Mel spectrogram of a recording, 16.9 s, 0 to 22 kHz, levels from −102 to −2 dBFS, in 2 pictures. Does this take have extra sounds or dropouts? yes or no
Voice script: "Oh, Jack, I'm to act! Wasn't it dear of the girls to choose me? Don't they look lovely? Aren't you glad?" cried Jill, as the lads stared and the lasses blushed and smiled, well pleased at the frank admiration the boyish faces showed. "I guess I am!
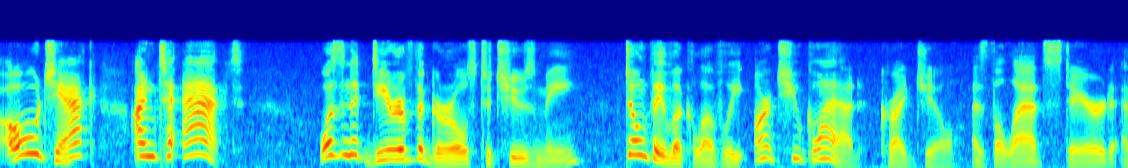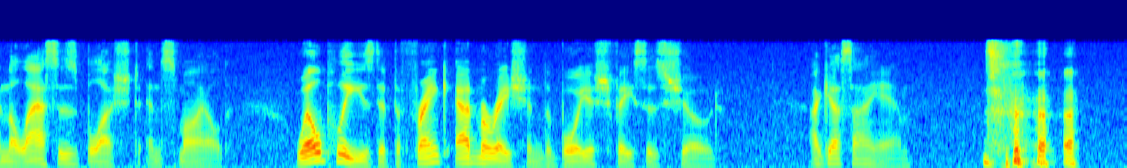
yes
